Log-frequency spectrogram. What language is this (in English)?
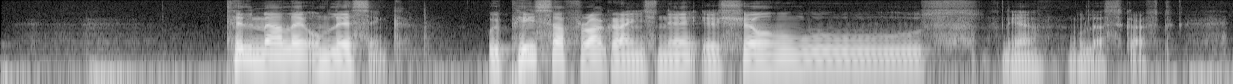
Faroese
